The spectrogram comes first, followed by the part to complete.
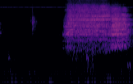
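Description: A woman taking one long, audible breath of about a second, during exertion at a resistance-band squat, after about a second of near silence.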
